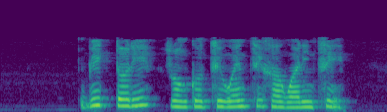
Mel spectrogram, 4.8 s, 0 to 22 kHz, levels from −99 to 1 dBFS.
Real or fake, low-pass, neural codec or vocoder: real; 5.4 kHz; none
